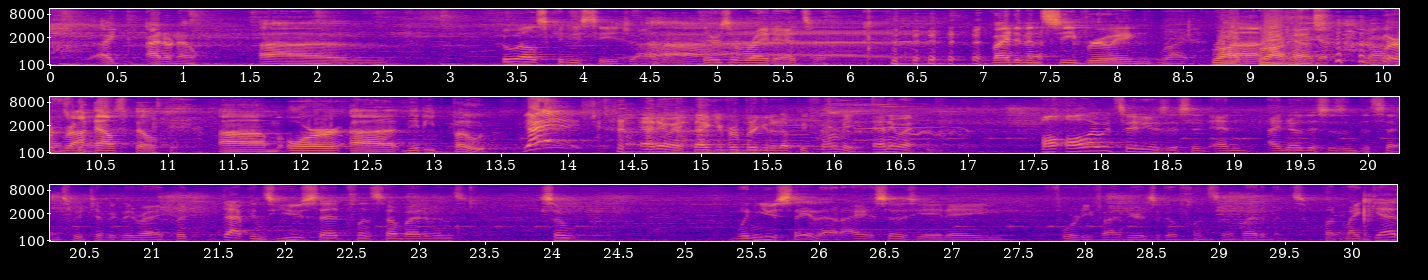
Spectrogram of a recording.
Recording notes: We turned 8 last Monday and celebrated by recording a live in-person show with a small but dedicated crowd at our original location, Barcade Jersey City.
